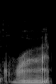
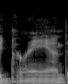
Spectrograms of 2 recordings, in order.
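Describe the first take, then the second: First: "Grand" said grahn, nasal, no d; "Grand" the French way, soft n, d dropped; French-style Grand. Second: "Grand" with a flat Chicago a and hard d; "Grand" rhymes with hand, Chicago style; Chicago accent. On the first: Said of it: "I used to say Grand". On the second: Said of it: "my Chicago accent". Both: Shown as a demonstration.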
